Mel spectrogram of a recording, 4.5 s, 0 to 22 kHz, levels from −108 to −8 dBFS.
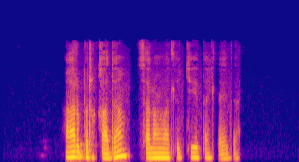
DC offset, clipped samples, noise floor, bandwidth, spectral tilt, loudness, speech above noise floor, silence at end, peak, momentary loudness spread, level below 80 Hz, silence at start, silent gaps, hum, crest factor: under 0.1%; under 0.1%; under -90 dBFS; 7.6 kHz; -9 dB/octave; -21 LUFS; over 70 dB; 0.9 s; -2 dBFS; 13 LU; -54 dBFS; 1 s; none; none; 20 dB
